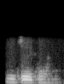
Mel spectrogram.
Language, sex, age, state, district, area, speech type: Hindi, male, 18-30, Rajasthan, Bharatpur, rural, conversation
